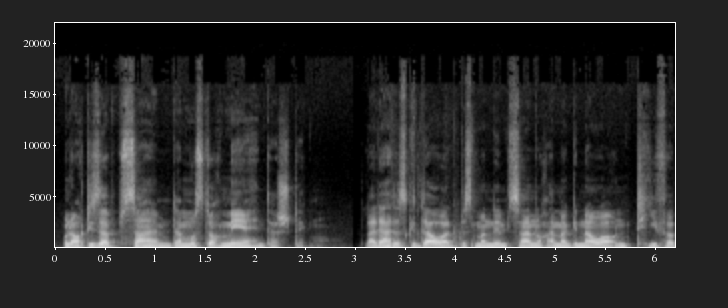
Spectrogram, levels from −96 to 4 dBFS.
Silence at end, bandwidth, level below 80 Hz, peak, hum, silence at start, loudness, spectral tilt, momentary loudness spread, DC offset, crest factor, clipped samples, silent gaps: 0 s; 18.5 kHz; -54 dBFS; -4 dBFS; none; 0.1 s; -20 LUFS; -5.5 dB/octave; 10 LU; under 0.1%; 16 dB; under 0.1%; none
